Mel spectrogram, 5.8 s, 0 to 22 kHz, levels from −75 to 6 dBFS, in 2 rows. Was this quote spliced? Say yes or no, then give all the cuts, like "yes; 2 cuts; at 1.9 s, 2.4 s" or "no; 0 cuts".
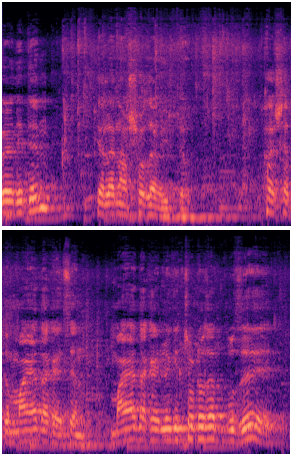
no; 0 cuts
